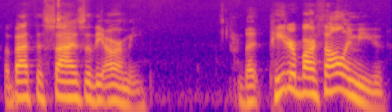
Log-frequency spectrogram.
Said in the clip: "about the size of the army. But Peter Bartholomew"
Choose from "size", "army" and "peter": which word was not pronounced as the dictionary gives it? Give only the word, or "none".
none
